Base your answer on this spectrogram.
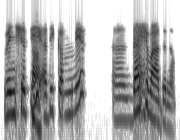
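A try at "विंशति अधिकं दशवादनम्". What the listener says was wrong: अधिकम्य न अधिकम्।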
